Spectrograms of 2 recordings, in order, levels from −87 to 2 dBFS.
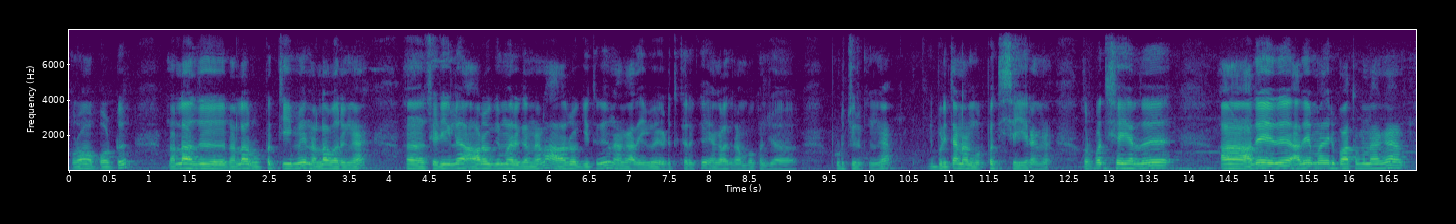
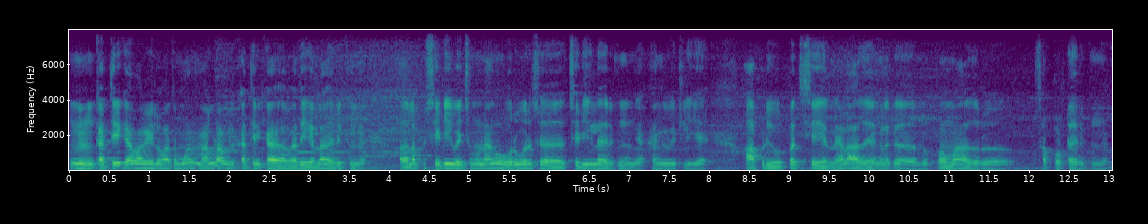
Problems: background sounds at intervals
